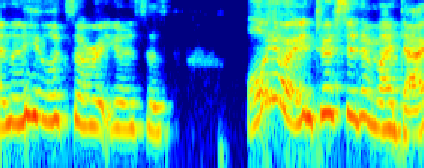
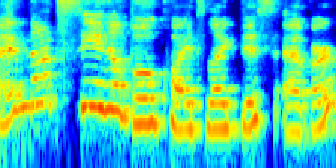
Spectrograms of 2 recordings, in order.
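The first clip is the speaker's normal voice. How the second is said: character voice in a put-on Swedish accent. Voicing a character buying a bow for 400 gold, swedish accent. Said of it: "this is Swedish".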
